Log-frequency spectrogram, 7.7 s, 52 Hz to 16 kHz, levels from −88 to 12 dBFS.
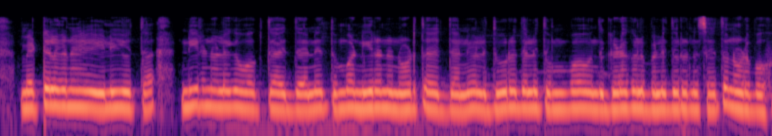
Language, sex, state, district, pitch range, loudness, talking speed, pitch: Kannada, male, Karnataka, Bellary, 160-170 Hz, -17 LUFS, 125 wpm, 165 Hz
